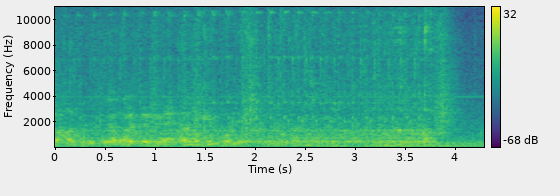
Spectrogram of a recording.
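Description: Shaking table running under a balsa-wood model tower: a fast, steady mechanical rattle.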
